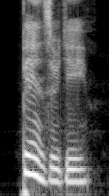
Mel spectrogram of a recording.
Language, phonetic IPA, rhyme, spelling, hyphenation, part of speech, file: Hungarian, [ˈpeːnzyɟi], -ɟi, pénzügyi, pénz‧ügyi, adjective, Hu-pénzügyi.ogg
- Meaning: financial (related to finances)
